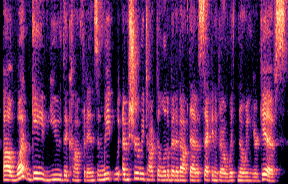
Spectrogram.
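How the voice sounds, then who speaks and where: Mellow-voiced woman hosting a chat. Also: lowish voice. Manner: animated, fast-talking with restarts. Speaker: podcast host. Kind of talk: conversational interview.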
